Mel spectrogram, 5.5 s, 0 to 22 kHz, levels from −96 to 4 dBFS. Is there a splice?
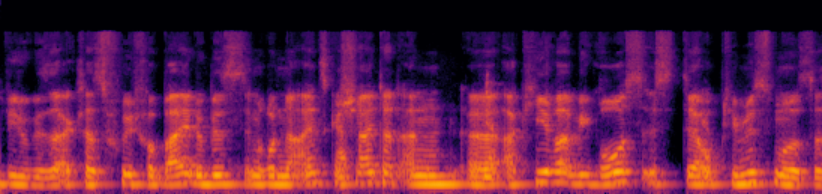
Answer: no; 0 cuts

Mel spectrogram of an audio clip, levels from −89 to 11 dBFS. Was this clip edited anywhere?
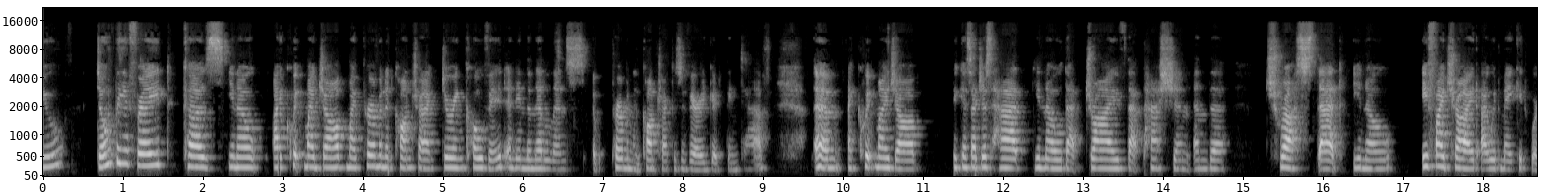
no; 0 cuts

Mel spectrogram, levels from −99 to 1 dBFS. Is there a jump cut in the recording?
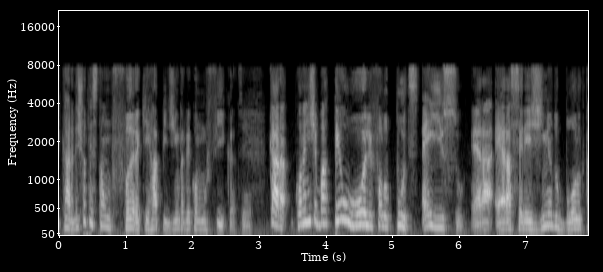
no; 0 cuts

